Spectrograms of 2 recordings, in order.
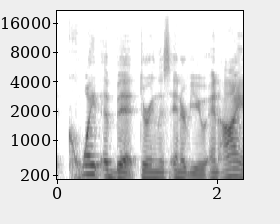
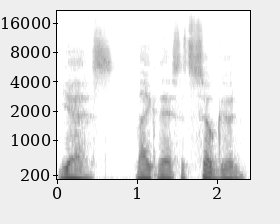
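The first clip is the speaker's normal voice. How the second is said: lower, imitating a rich, melodic voice; mock deep voice; 7 semitones lower, 5 dB quieter, slower than usual. Host mimics guest's deep voice, lower, imitating. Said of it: "deep, rich, melodic voice".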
